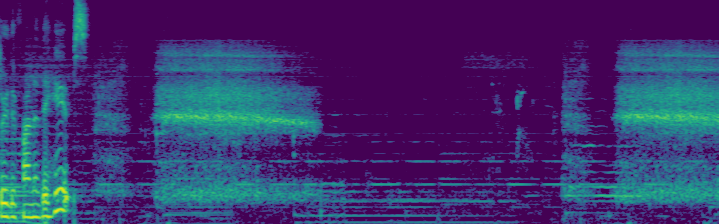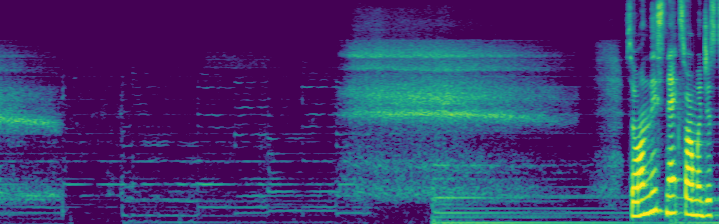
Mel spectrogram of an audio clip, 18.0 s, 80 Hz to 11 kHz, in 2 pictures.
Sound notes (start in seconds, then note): 0.0 upbeat music; 5.3 exhales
